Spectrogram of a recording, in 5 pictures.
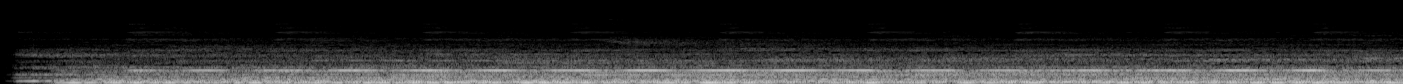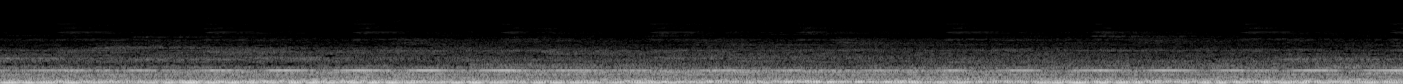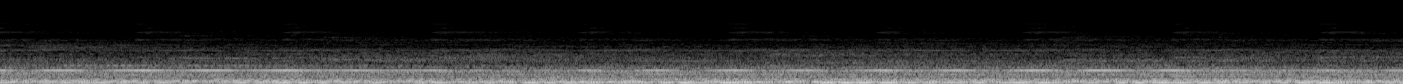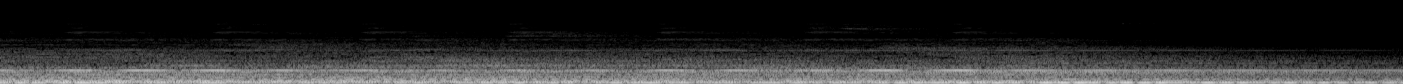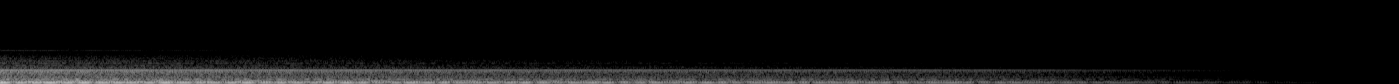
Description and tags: Black Asylum
Mild percussive distant disturbances in a feedback-like hum.
Horror, Drone, Dark, Atmosphere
